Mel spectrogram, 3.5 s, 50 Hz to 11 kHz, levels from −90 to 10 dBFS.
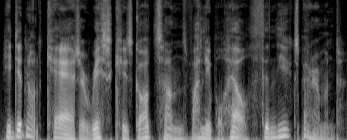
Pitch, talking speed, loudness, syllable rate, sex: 100 Hz, 225 wpm, -19 LUFS, 5.6 syllables/s, male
